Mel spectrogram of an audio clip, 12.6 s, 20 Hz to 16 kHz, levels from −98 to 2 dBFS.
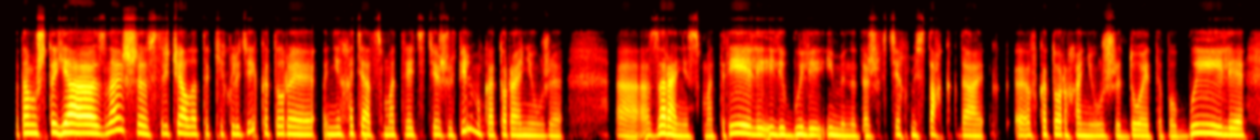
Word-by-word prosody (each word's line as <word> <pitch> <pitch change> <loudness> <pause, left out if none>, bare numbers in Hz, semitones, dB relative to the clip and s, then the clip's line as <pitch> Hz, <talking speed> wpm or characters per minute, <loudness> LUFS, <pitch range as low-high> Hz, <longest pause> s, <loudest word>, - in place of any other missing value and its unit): Потому 220 0 +1
что 240 - +4
я, 225 -1 +9
знаешь, 260 +5 +3
э, 215 - +1
встречала 200 +1 0
таких 195 +1 -11
людей, 195 -3 -4
которые 195 -3 -1
не 185 0 -3
хотят 190 -2 -3
смотреть 175 0 -5
те 180 - -4
же 170 0 -3
фильмы, 270 - -3
которые 165 -1 -2
они 160 0 -2
уже, 150 -2 -7 0.5
э, 165 - -2
заранее 165 -4 +3
смотрели 180 - +1
или 180 +1 -1
были 170 +1 -1
именно 160 -3 -4
даже 140 0 -6
в - - -14
тех 180 -1 -7
местах, 165 -2 -4
когда 150 +1 -4
к - - -27 0.3
в - - -15
которых 175 -3 -3
они 150 -2 -2
уже 145 0 -3
до 150 +3 -4
этого 140 0 -7
были. 180 +1 +1
180 Hz, 175 wpm, -22 LUFS, 155-200 Hz, 0.5 s, я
